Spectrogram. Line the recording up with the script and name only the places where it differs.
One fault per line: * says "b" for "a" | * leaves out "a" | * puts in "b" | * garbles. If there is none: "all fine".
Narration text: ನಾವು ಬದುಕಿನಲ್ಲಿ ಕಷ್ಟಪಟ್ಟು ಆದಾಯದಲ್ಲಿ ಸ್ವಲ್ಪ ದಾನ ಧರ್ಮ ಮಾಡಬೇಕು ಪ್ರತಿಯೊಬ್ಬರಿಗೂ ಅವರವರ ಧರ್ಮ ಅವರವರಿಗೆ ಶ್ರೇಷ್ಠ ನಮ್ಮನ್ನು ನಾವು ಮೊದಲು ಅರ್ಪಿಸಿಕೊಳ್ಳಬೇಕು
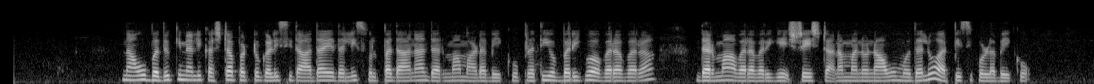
* puts in "ಗಳಿಸಿದ"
